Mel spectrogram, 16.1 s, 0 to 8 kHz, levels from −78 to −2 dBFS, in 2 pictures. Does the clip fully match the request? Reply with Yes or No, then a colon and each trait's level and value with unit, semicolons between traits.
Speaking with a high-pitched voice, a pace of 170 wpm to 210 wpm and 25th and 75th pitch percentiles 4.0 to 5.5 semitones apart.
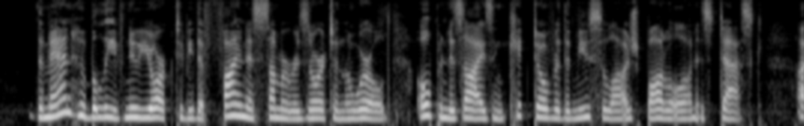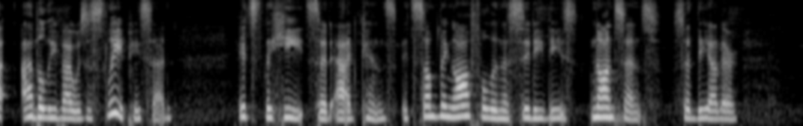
No: high, 200 Hz; average, 185 wpm; average, 2.8 semitones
